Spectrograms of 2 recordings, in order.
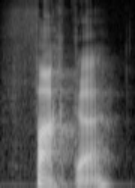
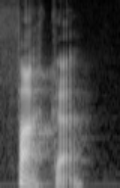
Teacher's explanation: A palavra curta, bem fácil, só pra gente entender como que a gente faz o som do F e por que que ele, né, nos remete ao som do TH algumas vezes. Repare que para fazer o som do F, você coloca o seu lábio inferior, encosta ele no seu dente de cima, esses dois dentes de cima da frente aqui.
